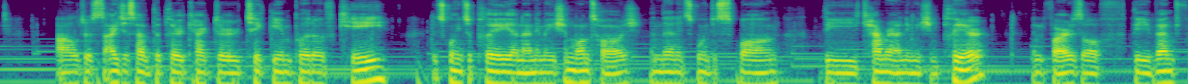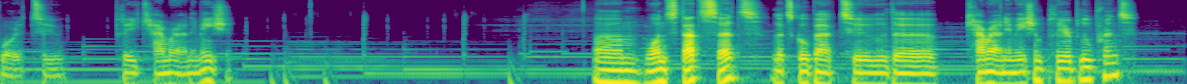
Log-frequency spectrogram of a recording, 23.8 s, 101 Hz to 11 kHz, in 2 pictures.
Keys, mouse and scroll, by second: 0.0-1.0 typing, 1.0 Return, 1.8 click, 2.1 click, 3.0-4.1 typing, 4.3 click, 5.3 right click, 5.9 click, 6.7-7.7 typing, 8.6 Return, 9.7 click, 9.9 right click, 10.2 click, 11.7 click, 12.0-13.3 typing, 13.0 ctrl+a, 14.2 click, 14.7 right click, 15.4 click, 16.0 click, 16.0-19.1 typing, 17.3 right click, 17.6 click, 17.8 click, 18.2 click, 18.6 click, 19.0 right click.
